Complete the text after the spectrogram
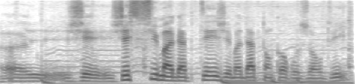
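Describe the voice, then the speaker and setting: A man's voice: medium pitch, unhurried, darkish tone, soft background music. A young man from Congo, a pastor, telling his personal testimony in an earnest, preacherly way, with hesitant restarts.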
